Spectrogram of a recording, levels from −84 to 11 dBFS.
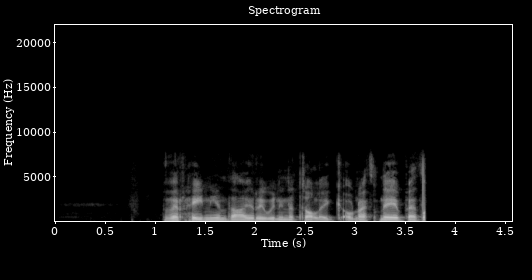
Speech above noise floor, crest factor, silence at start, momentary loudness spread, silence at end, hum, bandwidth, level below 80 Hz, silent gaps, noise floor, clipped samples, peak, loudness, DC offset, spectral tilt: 54 dB; 20 dB; 1.1 s; 6 LU; 0.9 s; none; 7.6 kHz; -58 dBFS; none; -73 dBFS; under 0.1%; -2 dBFS; -20 LUFS; under 0.1%; -6 dB/octave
